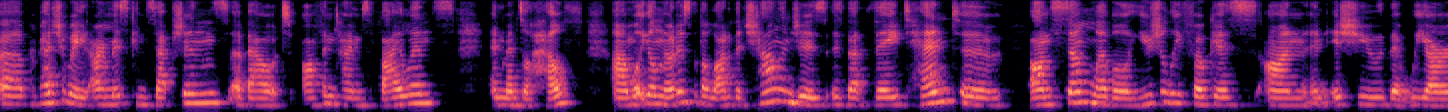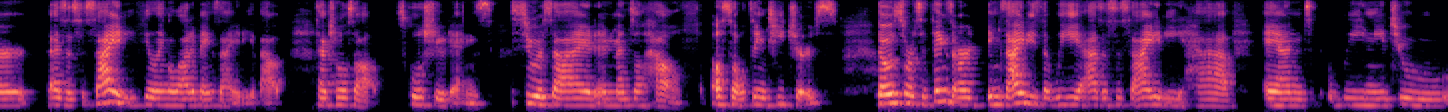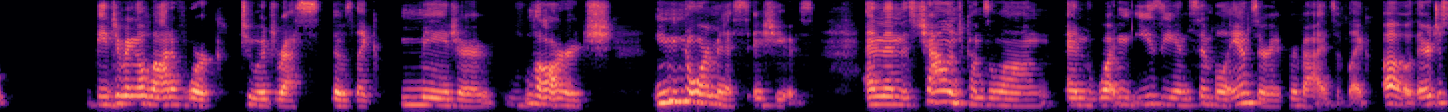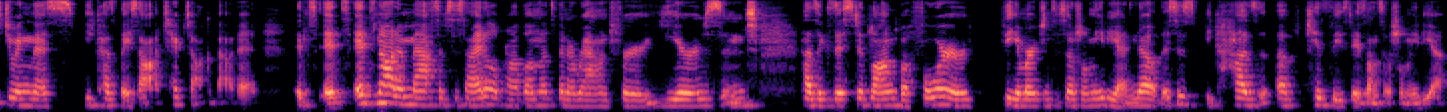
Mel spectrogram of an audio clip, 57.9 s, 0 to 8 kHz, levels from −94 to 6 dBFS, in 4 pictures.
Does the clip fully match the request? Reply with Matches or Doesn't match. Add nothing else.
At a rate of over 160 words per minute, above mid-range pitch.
Doesn't match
